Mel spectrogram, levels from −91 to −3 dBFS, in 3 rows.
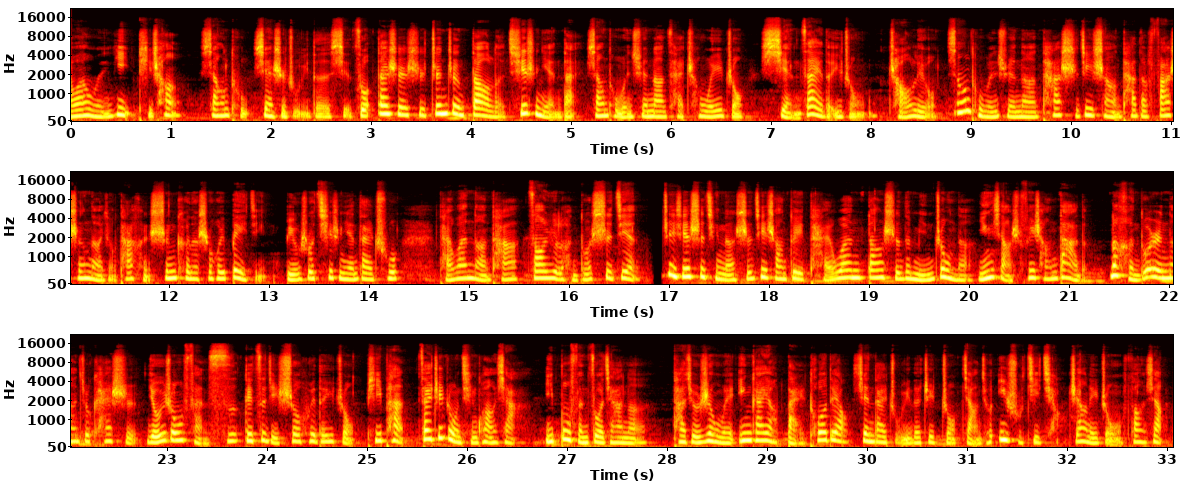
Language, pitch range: Chinese, 190-245 Hz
